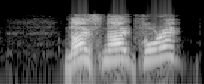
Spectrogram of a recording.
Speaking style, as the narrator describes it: Fred shouted

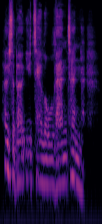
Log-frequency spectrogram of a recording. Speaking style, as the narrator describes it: murmured the prisoner

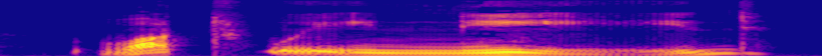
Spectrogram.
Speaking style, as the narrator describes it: said Dumbledore slowly

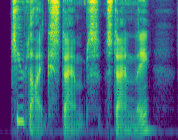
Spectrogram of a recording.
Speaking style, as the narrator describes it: said Moist kindly

